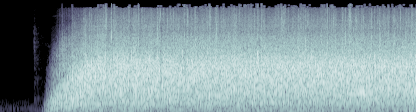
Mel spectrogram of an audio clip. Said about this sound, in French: Ce sont de vrais applaudissements, qui n'ont pas été rajoutés.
